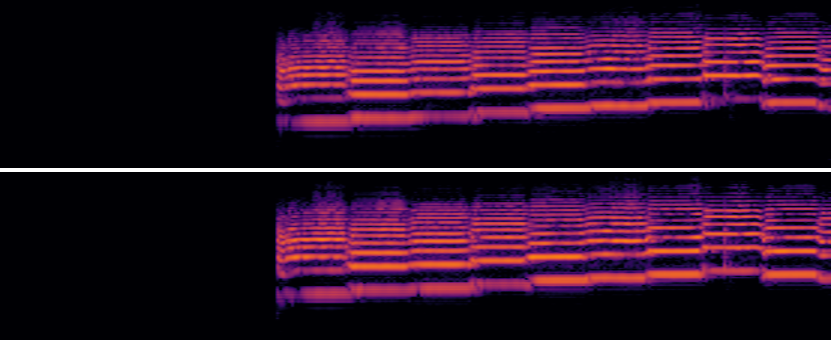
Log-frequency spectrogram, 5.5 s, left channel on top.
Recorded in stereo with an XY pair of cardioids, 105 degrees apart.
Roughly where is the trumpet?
Ahead right.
